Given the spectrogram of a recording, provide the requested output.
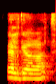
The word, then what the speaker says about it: Elgart: Elgart. Is that how you say it? Elgarat, yeah, it's okay. Elgarat.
